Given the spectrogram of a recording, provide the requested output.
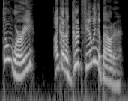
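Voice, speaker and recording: A woman voicing a small, good-natured furry boy creature in an animated series, earnest, naive and excitable. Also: high-pitched, brisk, dry recording, clean studio sound. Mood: reassuring. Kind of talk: animated web series voice acting.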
